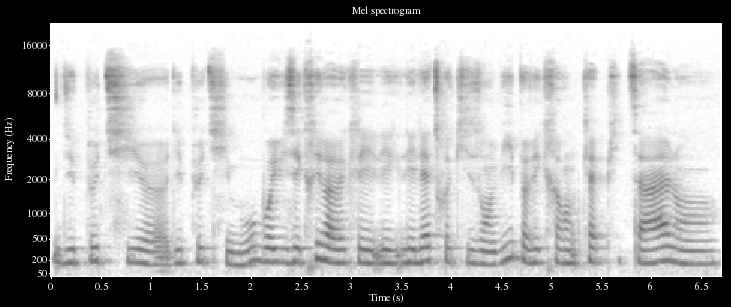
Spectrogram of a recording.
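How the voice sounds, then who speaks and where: A woman, a kindergarten teacher, calmly explaining a phonics game to parents and stretching out example words. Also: on the low side, moderate pace, slight background noise. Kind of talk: home-schooling phonics lesson for parents.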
